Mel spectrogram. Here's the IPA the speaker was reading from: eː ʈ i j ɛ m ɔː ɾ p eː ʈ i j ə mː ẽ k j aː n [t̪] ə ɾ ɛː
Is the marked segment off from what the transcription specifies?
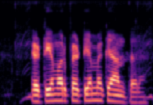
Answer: no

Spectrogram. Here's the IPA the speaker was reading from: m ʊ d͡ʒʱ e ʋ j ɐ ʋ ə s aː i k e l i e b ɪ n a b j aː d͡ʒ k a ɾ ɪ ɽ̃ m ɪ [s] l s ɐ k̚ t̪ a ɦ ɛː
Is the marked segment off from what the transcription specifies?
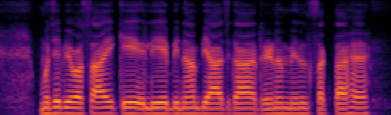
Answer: yes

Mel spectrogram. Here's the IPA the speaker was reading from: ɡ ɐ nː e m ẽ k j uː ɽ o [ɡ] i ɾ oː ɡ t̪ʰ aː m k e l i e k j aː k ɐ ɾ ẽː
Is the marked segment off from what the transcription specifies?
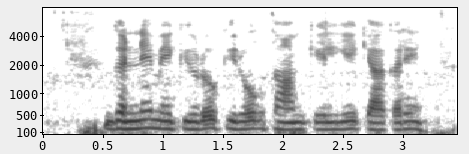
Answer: yes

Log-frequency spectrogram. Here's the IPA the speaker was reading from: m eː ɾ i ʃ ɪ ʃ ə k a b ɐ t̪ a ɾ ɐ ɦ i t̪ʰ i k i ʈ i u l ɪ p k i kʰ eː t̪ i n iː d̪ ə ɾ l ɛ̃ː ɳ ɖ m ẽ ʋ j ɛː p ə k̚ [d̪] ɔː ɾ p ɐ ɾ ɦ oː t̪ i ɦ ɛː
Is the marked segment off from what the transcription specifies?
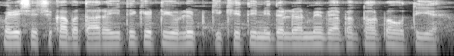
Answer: yes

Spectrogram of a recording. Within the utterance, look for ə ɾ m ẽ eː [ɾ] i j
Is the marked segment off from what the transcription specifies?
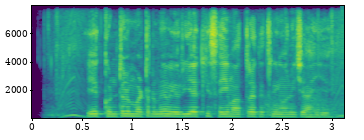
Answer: no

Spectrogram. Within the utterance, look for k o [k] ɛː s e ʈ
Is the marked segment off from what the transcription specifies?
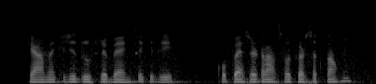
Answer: yes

